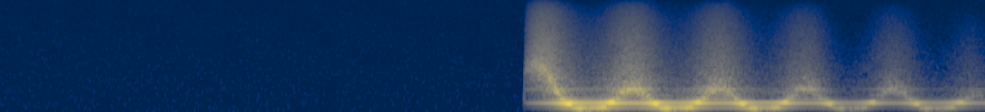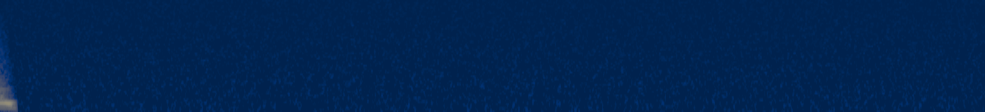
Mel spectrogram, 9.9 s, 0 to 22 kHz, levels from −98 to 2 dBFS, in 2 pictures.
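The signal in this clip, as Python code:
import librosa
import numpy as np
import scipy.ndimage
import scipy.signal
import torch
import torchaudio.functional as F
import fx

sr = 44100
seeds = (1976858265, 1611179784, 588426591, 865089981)

y = fx.sub_patch_wobble(sr, seeds[0], note=59, wave='triangle', wave2='saw', interval_st=-12, level2_db=-15, sub_db=-15.0, noise_db=-3.0, kind='bandpass', cutoff_hz=110.0, q=3.5, env_oct=4.0, env_decay_s=0.18, env_sustain_pct=30, attack_ms=174.0, decay_s=1.39, sustain_db=-18.5, release_s=0.24, note_s=2.15, lfo_hz=2.3, wobble_oct=1.6)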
